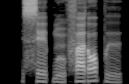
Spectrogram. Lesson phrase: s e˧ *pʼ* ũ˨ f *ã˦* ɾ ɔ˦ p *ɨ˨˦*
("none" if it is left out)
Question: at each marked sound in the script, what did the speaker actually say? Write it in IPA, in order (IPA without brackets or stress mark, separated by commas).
ɓ, a˦, ɨ˨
